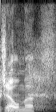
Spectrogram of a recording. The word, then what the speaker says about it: Jelmer: Mjolnir, like Mjolnir, it's Jelmer.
